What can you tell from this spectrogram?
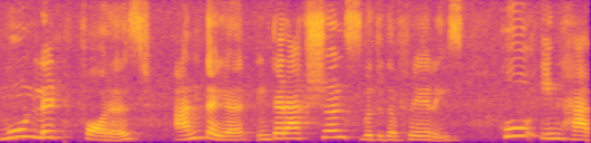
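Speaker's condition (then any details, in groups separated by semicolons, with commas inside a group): No condition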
